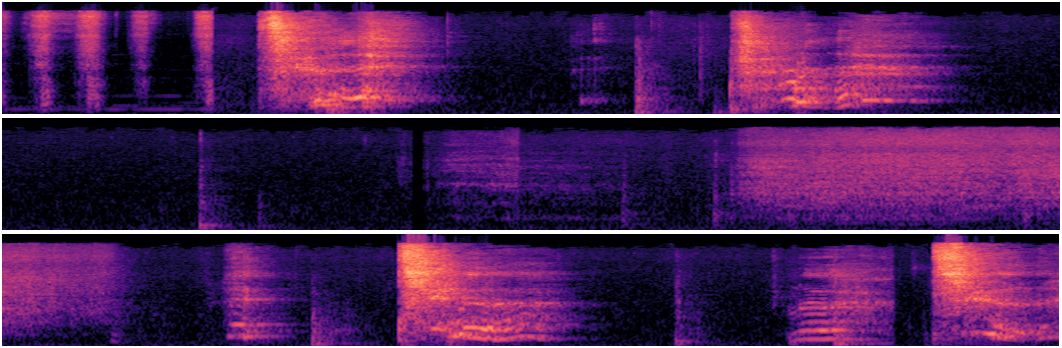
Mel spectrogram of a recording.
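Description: Several explosive sneezes with sharp intakes of breath between them and a long nose blow in the middle.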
